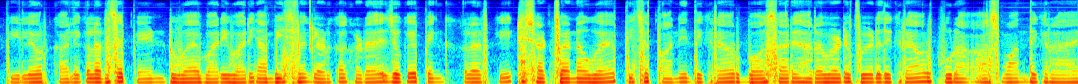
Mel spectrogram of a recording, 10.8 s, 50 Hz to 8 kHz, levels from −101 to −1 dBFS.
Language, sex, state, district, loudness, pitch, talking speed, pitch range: Hindi, male, Andhra Pradesh, Chittoor, -19 LUFS, 130 Hz, 230 wpm, 130-135 Hz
